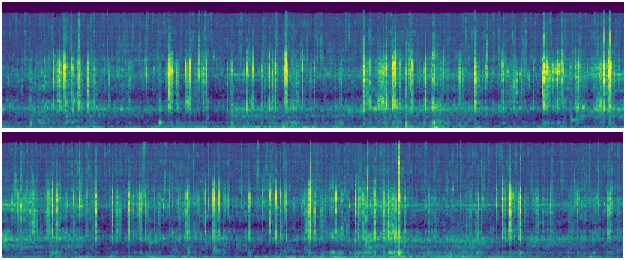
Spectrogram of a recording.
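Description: Water swirls and bubbles up close, heard muffled underwater.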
